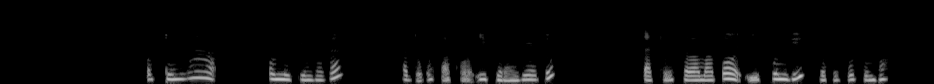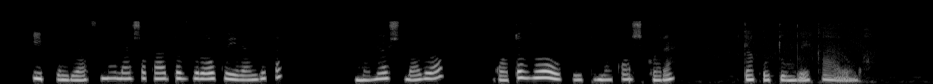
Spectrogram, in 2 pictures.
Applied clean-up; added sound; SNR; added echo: none; none; none; none.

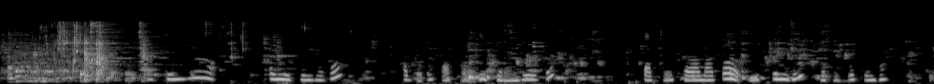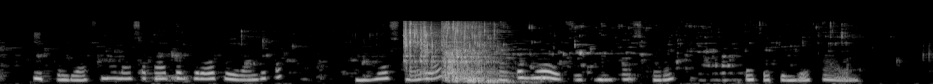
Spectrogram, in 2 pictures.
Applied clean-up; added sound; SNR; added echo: classical method Wiener filter.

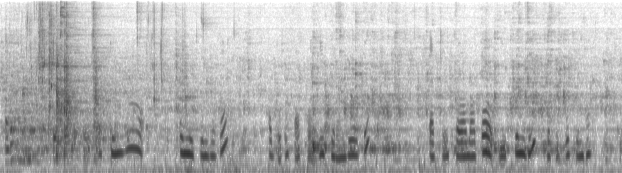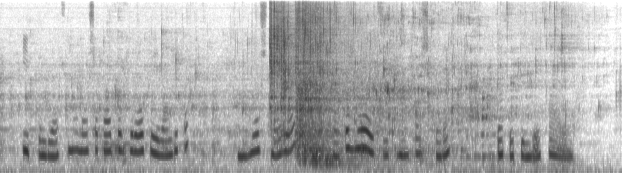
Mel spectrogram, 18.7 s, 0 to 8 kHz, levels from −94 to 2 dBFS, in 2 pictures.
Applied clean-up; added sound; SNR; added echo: none; Sink (filling or washing); 3 dB; none.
